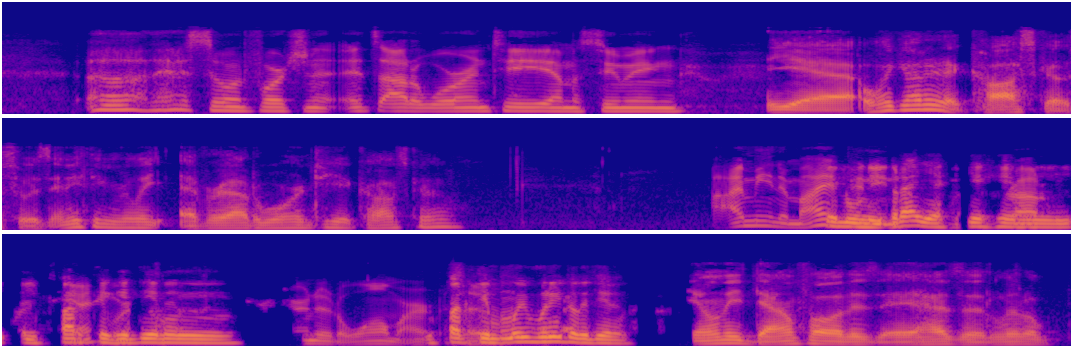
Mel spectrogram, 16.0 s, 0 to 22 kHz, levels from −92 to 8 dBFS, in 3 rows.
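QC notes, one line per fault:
9.85 to 12.23 s and 13.33 to 14.18 s, speech suppressed in double talk: the speech sinks and breaks into pieces, at its deepest falling by roughly 40 dB, for about two seconds in the first stretch and most of a second in the second. It's likely the far end talking over it, with the echo canceller unable to tell this talker from its own loudspeaker echo, so it clamps down on everything at once.
11.45 to 11.49 s and 13.86 to 14.02 s, echo leak: short, faint scraps of a delayed copy sit behind the signal, 326 ms late, about 25 dB under the speech in the first and about 40 dB under in the second. That points, likely, to a speakerphone end whose canceller didn't fully scrub what its mic picked up, so bits of the returning audio got sent back down the line.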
